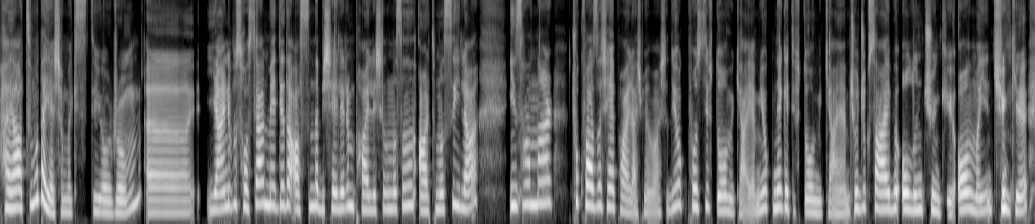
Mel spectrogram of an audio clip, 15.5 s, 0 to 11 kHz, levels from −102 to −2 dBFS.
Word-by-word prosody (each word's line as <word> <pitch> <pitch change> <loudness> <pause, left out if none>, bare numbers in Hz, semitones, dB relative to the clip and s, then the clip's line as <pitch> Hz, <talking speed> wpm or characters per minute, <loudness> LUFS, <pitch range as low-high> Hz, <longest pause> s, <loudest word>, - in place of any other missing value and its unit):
hayatımı 260 - +3
da 390 - +7
yaşamak 190 - 0
istiyorum. 190 - -3
Aaa, 185 0 -2 0.3
yani, 235 +5 +1
bu 310 - 0
sosyal 305 +4 +1
medyada 290 +1 +2
aslında 270 +3 0
bir - - -3
şeylerin 245 +3 +1
paylaşılmasının 240 +5 -2
artmasıyla 235 +4 0 0.5
insanlar 305 +3 +2 0.3
çok 345 - -3
fazla 285 -1 +5
şey 270 0 0
paylaşmaya 185 - -5
başladı. 95 - -8
Yok 300 +2 -4
pozitif 270 0 -2
doğum 215 -1 +1
hikâyem, 185 - -6
yok 250 +2 -2
negatif 250 -6 -1
doğum 190 -2 0
hikâyem, 90 - -6
çocuk 250 - -2
sahibi 235 -1 +4
olun 235 -1 +5
çünkü, 190 -6 -2
olmayın 225 -2 +3
çünkü. 215 -3 +3
240 Hz, 130 wpm, -21 LUFS, 205-275 Hz, 0.5 s, da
